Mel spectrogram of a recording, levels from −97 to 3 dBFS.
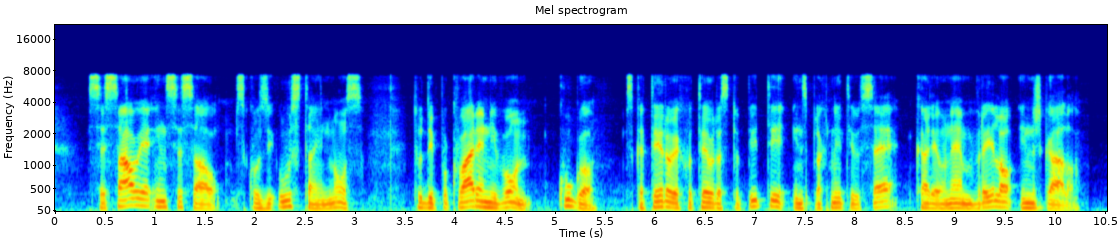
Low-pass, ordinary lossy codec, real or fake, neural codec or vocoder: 7.2 kHz; none; fake; codec, 24 kHz, 6 kbps, HILCodec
